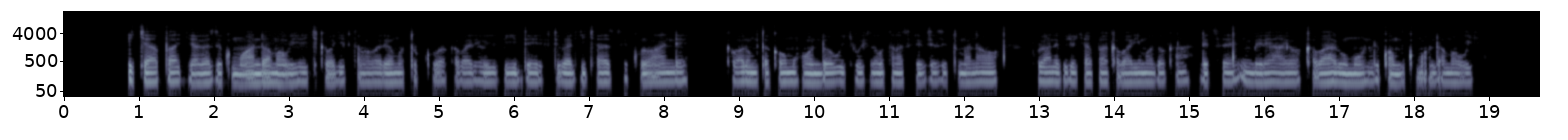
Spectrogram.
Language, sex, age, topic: Kinyarwanda, male, 18-24, finance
